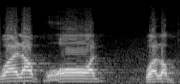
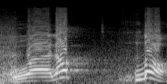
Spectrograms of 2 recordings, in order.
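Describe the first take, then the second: First: "Walad" with a rounded Javanese ending; Javanese accent. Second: "Walad", held stop, then firm "da"; exact articulation. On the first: Teacher mimicking how many people misread it, Javanese accent. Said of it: "tu Jawa". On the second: Teacher showing where the tongue sticks, firm "Walad... da". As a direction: split "Walad" and "da", leaning on the heavy consonant. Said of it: "da ni tak kat tadi". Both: Shown as a demonstration.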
